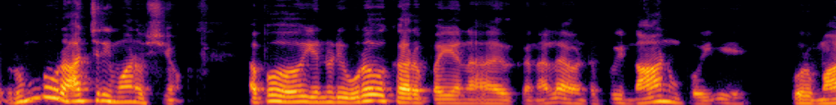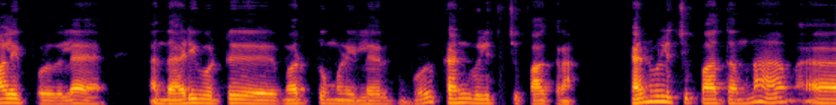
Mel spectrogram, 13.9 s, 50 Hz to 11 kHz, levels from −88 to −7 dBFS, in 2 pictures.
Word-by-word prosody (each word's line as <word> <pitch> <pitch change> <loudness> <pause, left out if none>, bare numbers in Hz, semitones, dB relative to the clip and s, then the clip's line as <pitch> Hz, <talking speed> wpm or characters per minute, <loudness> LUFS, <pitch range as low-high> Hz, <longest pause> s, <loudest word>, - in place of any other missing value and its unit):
ரொம்ப 215 - 0
ஒரு - - +7
ஆச்சரியமான 180 -4 +2
விஷயம். 110 -5 -11 0.6
அப்போ 175 +7 +2 0.4
என்னுடைய 150 0 -1
உறவுக்கார 180 -6 +5 0.2
பையனா 120 -1 -2 0.2
இருக்கறனால 105 +4 -8
அவன்ட்ட 110 -2 -6
போய் 125 -2 -9
நானும் 155 -3 +3
போய் 110 +5 -7 0.6
ஒரு 115 - 0
மாலைப் 130 +2 +3
பொழுதுல 105 +2 -1 0.7
அந்த 110 0 -1
அடிபட்டு 125 -1 -1 0.4
மருத்துவமனையில 105 -3 -4
இருக்கும்போது 100 +9 -8
கண் 130 +1 +2
விழிச்சு 120 -2 -6
பாக்குறான். 100 0 -3 0.5
கண் 155 - +4
விழிச்சு 150 -4 -1
பாத்தோம்னா, 120 +6 0 0.4
அ, - - +2
125 Hz, 115 wpm, -24 LUFS, 110-155 Hz, 0.7 s, ஒரு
